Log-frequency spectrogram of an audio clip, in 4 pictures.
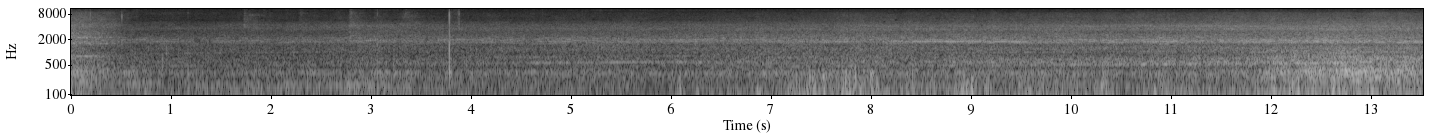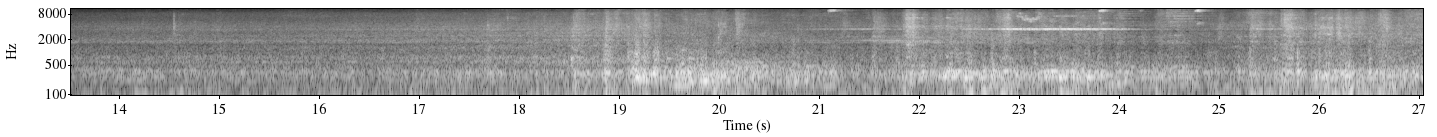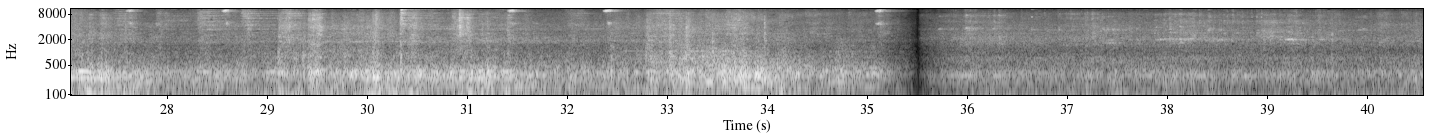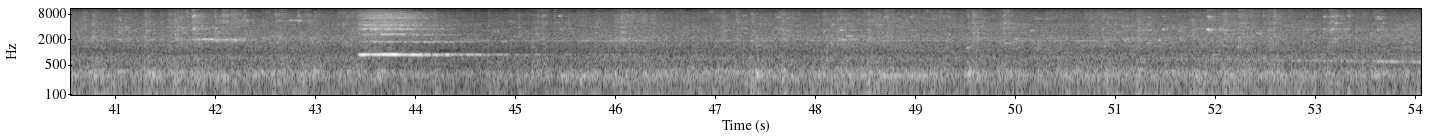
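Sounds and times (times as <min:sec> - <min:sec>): distant train rumble: 0:00.0 - 0:54.0
train wheels clattering over rails: 0:16.6 - 0:43.5, 0:44.1 - 0:54.0.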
